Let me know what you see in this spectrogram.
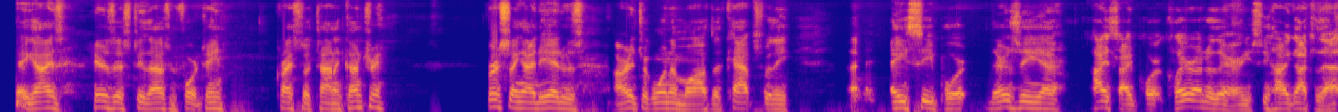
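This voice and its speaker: A man at medium pitch, moderate pace, ordinary pitch variation, very even loudness, and long, frequent pauses. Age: 60s. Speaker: DIY mechanic. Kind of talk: tutorial. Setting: outdoors. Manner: casual, halting with fillers.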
